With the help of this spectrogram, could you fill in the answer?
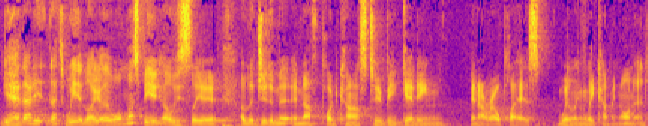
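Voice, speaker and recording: A man with a normal speaking voice, fairly low pitch, lively intonation and a moderate pace. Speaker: podcast host. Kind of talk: casual chat. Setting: studio.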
